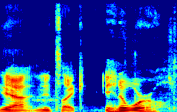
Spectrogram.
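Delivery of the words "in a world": low movie trailer announcer voice. Imitating the movie trailer guy for another speaker: movie trailer guy voice. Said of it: "the movie trailer guy?".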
